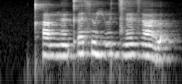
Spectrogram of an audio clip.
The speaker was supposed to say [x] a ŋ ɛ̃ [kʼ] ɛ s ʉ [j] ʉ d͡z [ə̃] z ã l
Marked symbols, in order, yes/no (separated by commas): no, yes, yes, no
